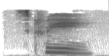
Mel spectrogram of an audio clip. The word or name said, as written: scree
